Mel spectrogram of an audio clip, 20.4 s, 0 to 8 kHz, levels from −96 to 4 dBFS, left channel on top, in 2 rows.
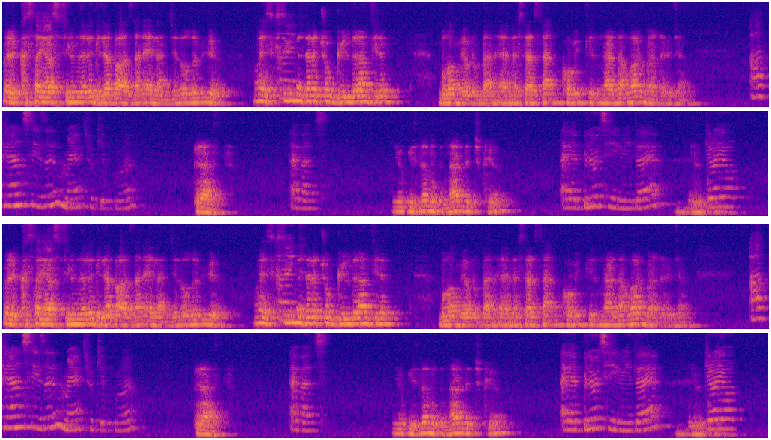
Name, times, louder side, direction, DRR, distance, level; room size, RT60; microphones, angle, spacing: voice 1, 0.0-2.9 3.3-5.2 5.8-9.2 12.8-13.1 15.4-17.0 19.2-19.7, equal, 80° left, 0.9 m, -27 dB
voice 2, 3.7-4.1 10.0-12.1 14.1-14.5 17.7-20.0, right 2 dB, 30° right, 0.3 m, -39 dB
2.2 x 2.0 x 2.8 m
head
